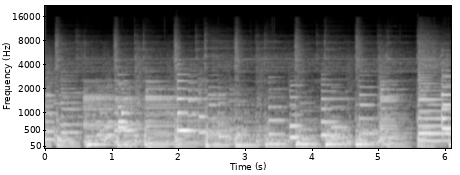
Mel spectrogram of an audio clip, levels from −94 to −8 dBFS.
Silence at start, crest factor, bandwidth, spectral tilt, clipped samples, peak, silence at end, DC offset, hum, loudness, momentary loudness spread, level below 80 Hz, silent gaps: 0 s; 16 dB; 9.8 kHz; -7.5 dB/octave; under 0.1%; 0 dBFS; 0 s; under 0.1%; none; -17 LUFS; 6 LU; -30 dBFS; none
